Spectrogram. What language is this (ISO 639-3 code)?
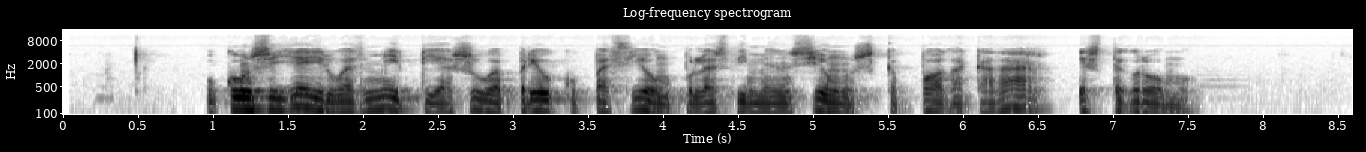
glg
